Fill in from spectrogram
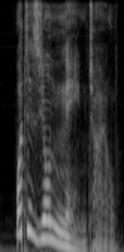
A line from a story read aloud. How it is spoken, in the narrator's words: said the queen, tossing her head impatiently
